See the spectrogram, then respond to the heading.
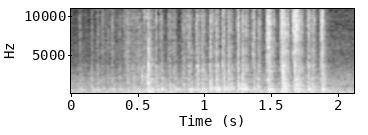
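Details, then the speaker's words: PC liquid cooling pump that suddenly went noisy mid-use: fast, uneven clattering bursts over a steady mid-pitched hum; failing water cooling pump, several fans also worn. "so that actually has to be the pump"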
